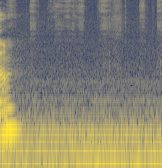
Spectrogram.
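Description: A pen writing on lined notebook paper in short, quick strokes as an equation is written out, over a steady low hum.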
